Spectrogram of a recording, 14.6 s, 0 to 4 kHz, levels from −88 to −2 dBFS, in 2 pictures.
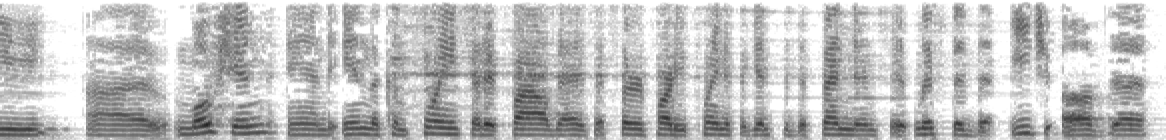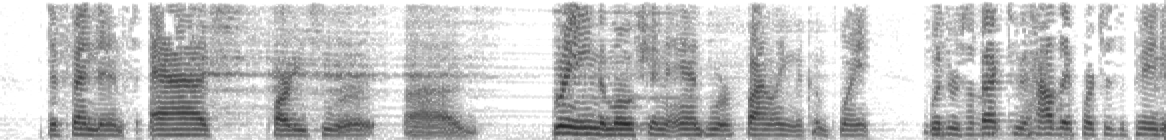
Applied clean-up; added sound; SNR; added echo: neural mask model RNNoise.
